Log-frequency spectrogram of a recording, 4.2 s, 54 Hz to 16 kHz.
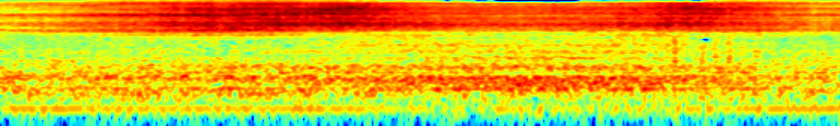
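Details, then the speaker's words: Mondial CM-15 amplified speaker idle in Bluetooth mode with volume at minimum: steady high hiss with a faint low hum; owner suspects poor grounding of the internal circuit. "aterramento, né, do circuito interno dessa caixa aqui da Mondial não é muito eficiente. Mesmo que não esteja executando nada e o volume lá atrás está no mínimo, ainda há essa interferência."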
